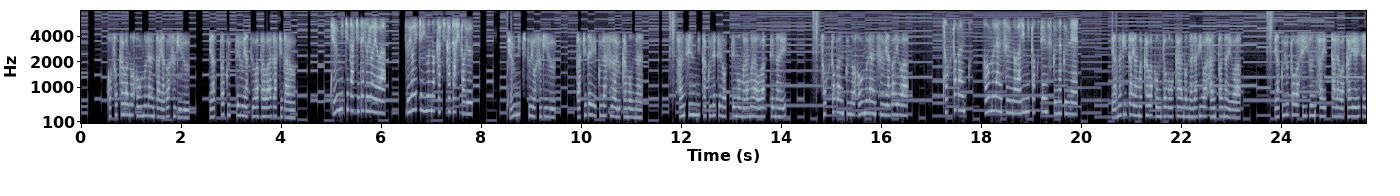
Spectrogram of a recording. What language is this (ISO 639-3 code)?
jpn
